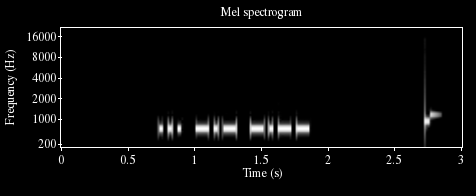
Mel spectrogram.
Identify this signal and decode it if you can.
Morse code, heard as a keyed tone, about 36 wpm, 700 Hz. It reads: SKY
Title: Sentences from Top 1200 Words - New Word Drill Alt - 35wpm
